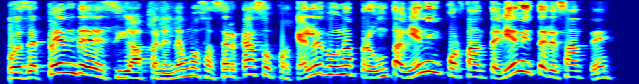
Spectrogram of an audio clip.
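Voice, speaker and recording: Brief: middle-aged man, motivational speaker, animated pitch, folksy and slangy. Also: fast. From Chihuahua, Mexico. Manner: folksy, earthy slang, asks the audience many questions. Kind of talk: motivational talk to workers.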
